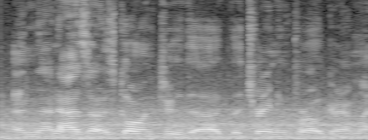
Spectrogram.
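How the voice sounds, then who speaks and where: A man with an American accent at a very fast pace, medium pitch with ordinary variation, amid audible room echo and noticeable background noise. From Boston, US. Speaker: former school psychologist, field marketing director. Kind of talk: casual interview.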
